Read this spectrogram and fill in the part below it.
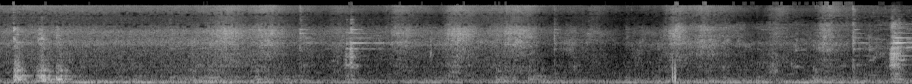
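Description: Chana dal dropped into a hot pot sizzles with a loud, continuous steamy hiss, broken by occasional stirring scrapes, close up.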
